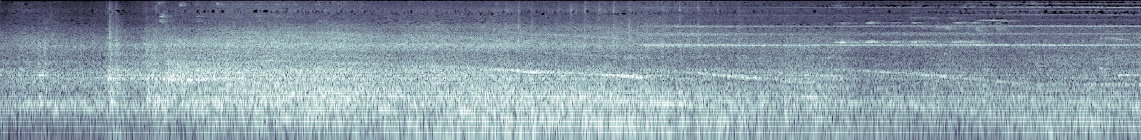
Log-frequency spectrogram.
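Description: Keisei electric train running into the station and braking to a stop: a loud rumble of wheels on rail, a whine that falls in pitch as the train slows, and a steady high squeal that joins in about halfway through.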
